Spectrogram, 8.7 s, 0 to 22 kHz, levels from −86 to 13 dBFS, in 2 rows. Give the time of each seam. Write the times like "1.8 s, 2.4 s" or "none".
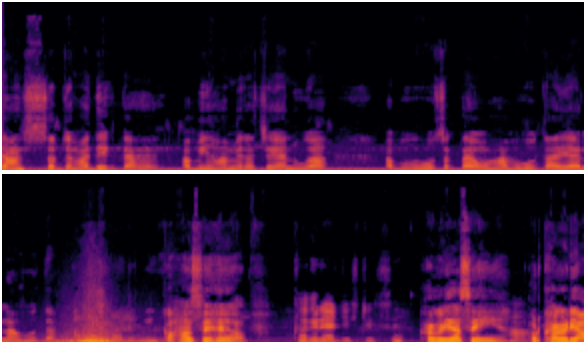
5.0 s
